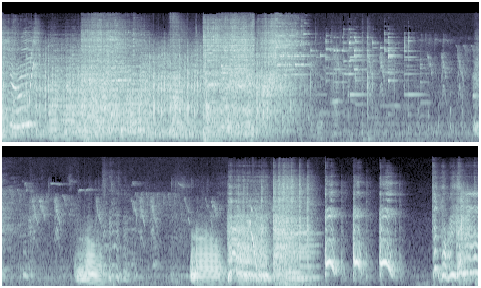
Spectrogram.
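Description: Soundtrack of an animated cartoon short playing over theater speakers: music, cartoon voices and sound effects. It is dense and loud for the first six seconds, then thins out into sparse short notes, a couple of gliding cartoon effects and short bursts near the end.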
